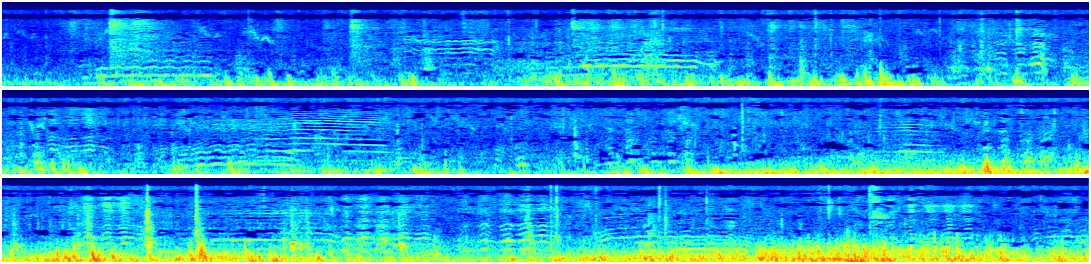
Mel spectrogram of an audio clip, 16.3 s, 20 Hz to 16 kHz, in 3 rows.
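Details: Herd of Bishi goats in Al-Muzaylif, north of Al-Qunfudhah, Saudi Arabia: 96 head with 30 kids, some does heavily pregnant, mostly young. Several wavering, harmonic bleats rise and fall among steady rushing noise that grows louder toward the end.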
